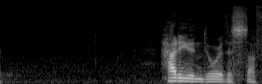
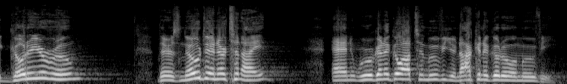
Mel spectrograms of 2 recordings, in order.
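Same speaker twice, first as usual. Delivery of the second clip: loud, higher scolding, racing at the end; scolding parent; 6 semitones higher, 10 dB louder, faster than usual. Retold or imitated. Preacher acts a parent punishing a lying child, loud scold. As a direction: bark it out like a stern parent.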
